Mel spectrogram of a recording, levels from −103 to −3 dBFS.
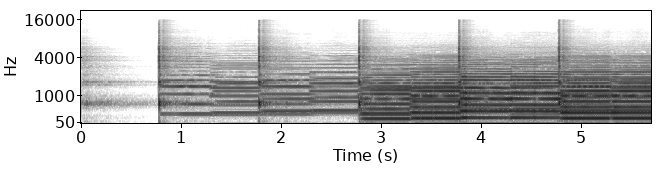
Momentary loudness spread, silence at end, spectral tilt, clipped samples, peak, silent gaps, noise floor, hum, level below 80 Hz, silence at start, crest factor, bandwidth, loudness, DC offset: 14 LU; 0 s; -6 dB/octave; under 0.1%; -4 dBFS; none; -61 dBFS; none; -60 dBFS; 0.75 s; 16 dB; 14.5 kHz; -19 LUFS; under 0.1%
